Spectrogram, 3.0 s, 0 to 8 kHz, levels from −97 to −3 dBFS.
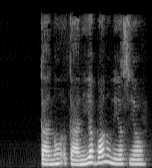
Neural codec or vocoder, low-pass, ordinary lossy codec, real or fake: codec, 16 kHz, 0.4 kbps, LongCat-Audio-Codec; 7.2 kHz; AAC, 32 kbps; fake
